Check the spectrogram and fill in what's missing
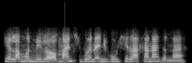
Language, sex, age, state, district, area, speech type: Bodo, female, 30-45, Assam, Baksa, rural, conversation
